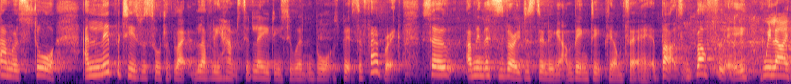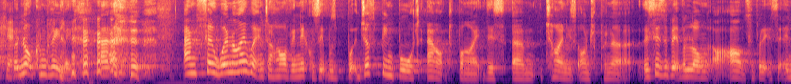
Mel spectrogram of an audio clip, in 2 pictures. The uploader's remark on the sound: In front of a live audience at the Shaw Theatre, London. Thanks to Penguin Random House for producing this live event, the staff at the Shaw Theatre.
